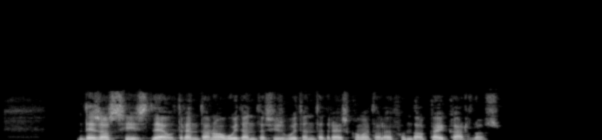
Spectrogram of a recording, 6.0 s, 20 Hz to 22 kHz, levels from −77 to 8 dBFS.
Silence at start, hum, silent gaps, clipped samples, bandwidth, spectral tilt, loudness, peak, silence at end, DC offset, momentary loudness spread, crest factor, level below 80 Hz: 0.8 s; none; none; under 0.1%; 8 kHz; -5 dB/octave; -19 LUFS; -2 dBFS; 1.05 s; under 0.1%; 7 LU; 18 dB; -60 dBFS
